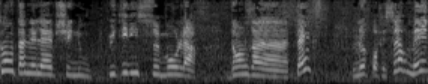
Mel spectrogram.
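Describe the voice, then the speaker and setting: This woman's voice sits high and swings very widely in pitch. She talks very slowly over noticeable background noise. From France, Poitou. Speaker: storyteller and regional language advocate. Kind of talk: interview. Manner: halting, many hesitations.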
